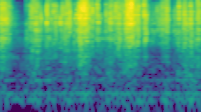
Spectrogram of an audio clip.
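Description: Thin clear plastic packets of treat bags crinkling as they are handled, an irregular run of soft crackles.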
